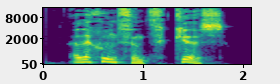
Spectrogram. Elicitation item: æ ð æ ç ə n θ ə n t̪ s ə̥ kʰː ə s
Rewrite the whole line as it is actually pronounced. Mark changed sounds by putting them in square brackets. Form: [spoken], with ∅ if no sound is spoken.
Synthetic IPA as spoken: æ ð æ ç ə n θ ə n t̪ [θ] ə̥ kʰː ə s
